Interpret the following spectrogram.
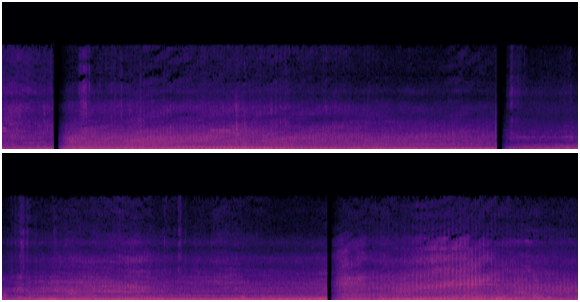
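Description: A motor vehicle engine running steadily under outdoor background noise, with indistinct voices. The sound breaks off abruptly three times, about a second in, near the middle, and about three-quarters of the way through, where the clips are cut.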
